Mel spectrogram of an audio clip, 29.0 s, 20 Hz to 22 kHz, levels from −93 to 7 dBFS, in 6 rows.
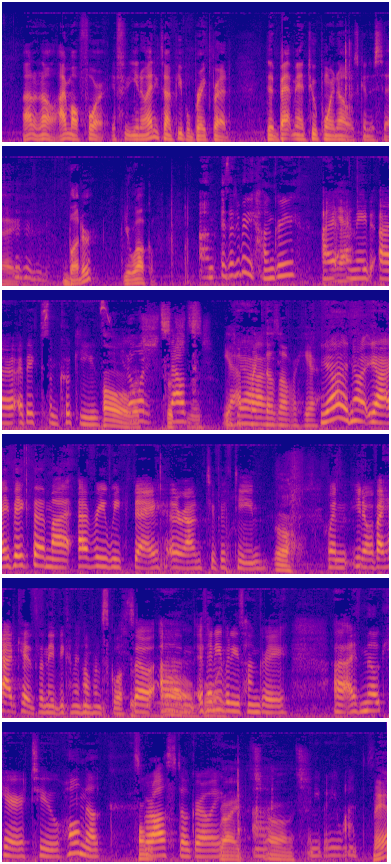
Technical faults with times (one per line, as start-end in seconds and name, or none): none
